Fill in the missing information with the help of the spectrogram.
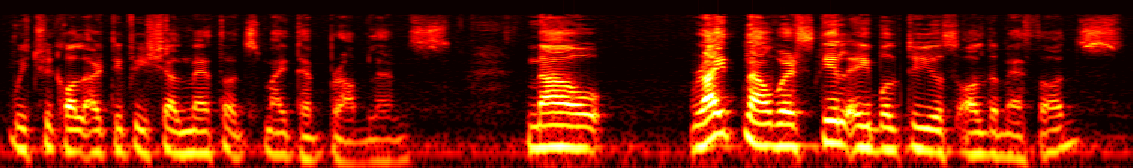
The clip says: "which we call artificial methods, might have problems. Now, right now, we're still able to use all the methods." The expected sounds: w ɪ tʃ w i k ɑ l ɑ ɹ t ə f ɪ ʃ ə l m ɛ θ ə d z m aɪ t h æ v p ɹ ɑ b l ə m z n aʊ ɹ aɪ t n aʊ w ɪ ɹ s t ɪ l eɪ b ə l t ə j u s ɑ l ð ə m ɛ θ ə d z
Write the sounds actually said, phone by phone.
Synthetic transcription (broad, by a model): w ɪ tʃ w i k ɑ l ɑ ɹ t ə f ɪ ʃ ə l m ɛ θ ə d s m aɪ t h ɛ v p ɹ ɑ b l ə m s n aʊ ɹ aɪ t n aʊ w ɪ ɹ s t ɪ l eɪ b ə l t ə j u s ɑ l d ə m ɛ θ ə d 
